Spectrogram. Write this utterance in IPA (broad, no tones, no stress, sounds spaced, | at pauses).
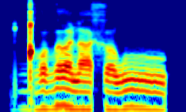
ɡ͡ǃ ɔ ð ʌ ɳ a x ʌ w u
